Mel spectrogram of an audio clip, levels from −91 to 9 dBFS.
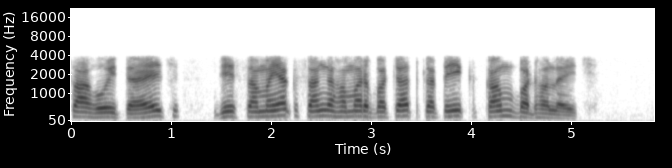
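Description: The speech runs through the AMR narrowband mobile codec, which fits a low AMR-NB mode around 7.4 kbps. That codec samples at 8 kHz and rebuilds the voice from a vocal-tract model fed by sparse pulses. Here the line band is limited to roughly 200 Hz to 3.5 kHz, so the sound is thin and muffled, and the codec damage is plainly audible as a buzzy, synthetic edge on the voice. From 2.96 to 3.07 s, right after "जे समयक संग हमर", AMR bit errors appear. On a weak link, a few percent of the less protected bits in each frame arrived flipped while the checks on the critical bits still passed. The decoder therefore placed its excitation pulses wrongly and applied slightly wrong pitch, gain and spectral values. The span fits about five 20 ms frames. Over that stretch the voice keeps roughly its pitch and loudness but turns hoarse, scratchy and gargly.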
